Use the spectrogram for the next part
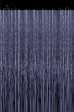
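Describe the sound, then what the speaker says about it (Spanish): Rapid bursts of gunfire in a dense, continuous stream, loud and close, like automatic weapons firing in a Free Fire squad match. "Vean cómo hay disparos."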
